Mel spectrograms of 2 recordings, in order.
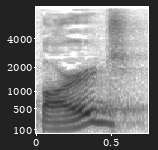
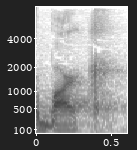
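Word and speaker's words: Bargh: on automaticity um and his name is pronounced barge not bar um or bark uh and so what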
